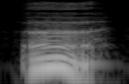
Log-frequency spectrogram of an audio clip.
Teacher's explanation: it's just neutral nothing happens with the mouth nothing happens with the tongue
